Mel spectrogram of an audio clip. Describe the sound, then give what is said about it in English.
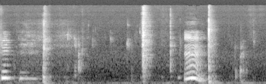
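Someone drinks from a Morton water bottle: a few sharp plastic clicks from the lid, with short slurping and swallowing sounds and a soft hum in between. “Oh, I've got one just here. I was just thinking I needed a drink.”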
